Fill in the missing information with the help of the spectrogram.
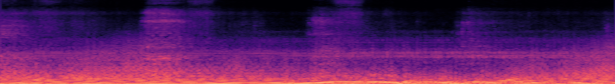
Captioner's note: eerie soundtrack music; Commander Gray panting; eerie soundtrack music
